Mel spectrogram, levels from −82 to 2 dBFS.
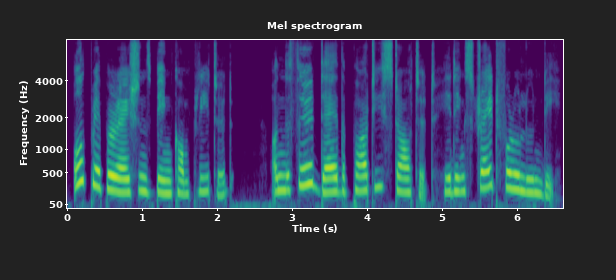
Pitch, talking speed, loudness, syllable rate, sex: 220 Hz, 135 wpm, -17 LUFS, 4.3 syllables/s, female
